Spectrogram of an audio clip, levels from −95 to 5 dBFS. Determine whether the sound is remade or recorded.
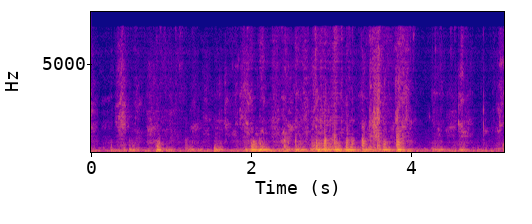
remade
